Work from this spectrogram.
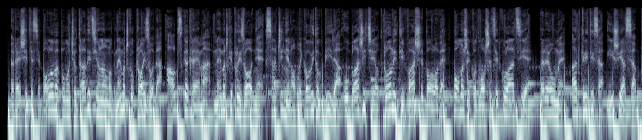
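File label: Serbian, male, commercial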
